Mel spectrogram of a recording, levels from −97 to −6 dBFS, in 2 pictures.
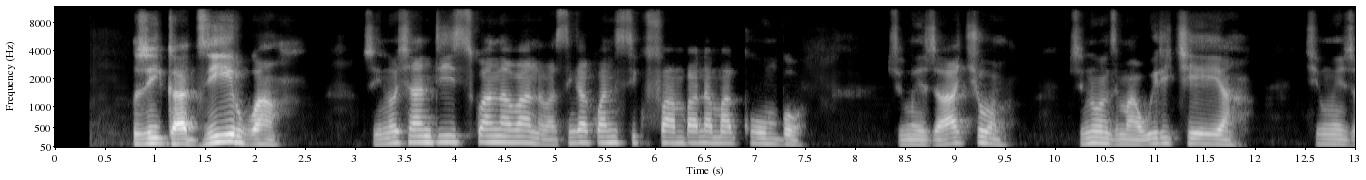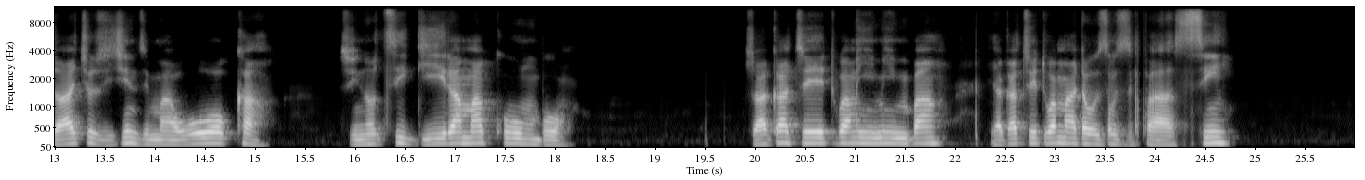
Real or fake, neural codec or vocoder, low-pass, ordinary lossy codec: fake; codec, 24 kHz, 1.2 kbps, DualCodec; 10.8 kHz; MP3, 96 kbps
